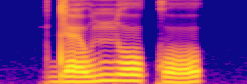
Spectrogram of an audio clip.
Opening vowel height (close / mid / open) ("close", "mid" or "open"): mid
